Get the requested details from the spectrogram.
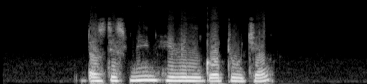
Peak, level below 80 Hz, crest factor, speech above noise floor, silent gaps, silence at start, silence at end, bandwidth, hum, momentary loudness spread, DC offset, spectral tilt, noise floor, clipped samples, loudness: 0 dBFS; -42 dBFS; 10 dB; 47 dB; none; 0.8 s; 0.95 s; 7.6 kHz; none; 6 LU; under 0.1%; -8 dB/octave; -55 dBFS; 0.1%; -9 LUFS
